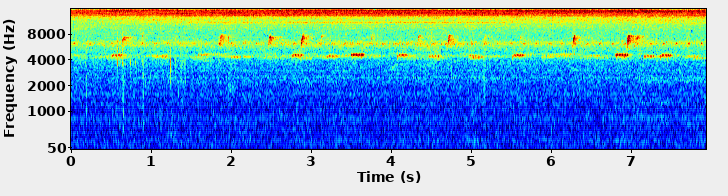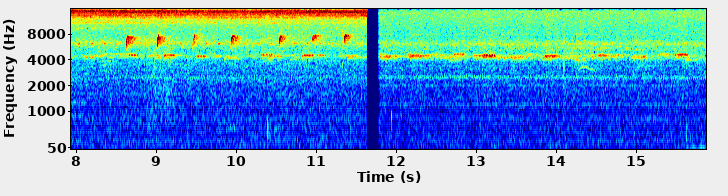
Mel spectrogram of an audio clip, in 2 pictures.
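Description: Insects chirping and trilling: a steady high trill with irregular, higher chirps over it.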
